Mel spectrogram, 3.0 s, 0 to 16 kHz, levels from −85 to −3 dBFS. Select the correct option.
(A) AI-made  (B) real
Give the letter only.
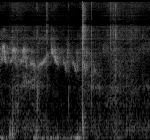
A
